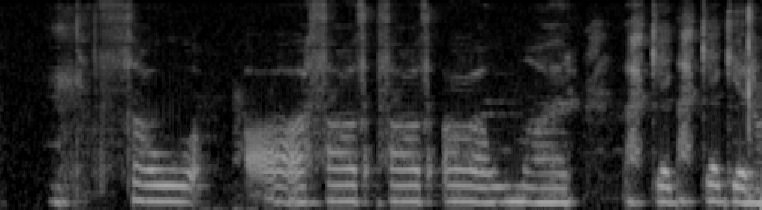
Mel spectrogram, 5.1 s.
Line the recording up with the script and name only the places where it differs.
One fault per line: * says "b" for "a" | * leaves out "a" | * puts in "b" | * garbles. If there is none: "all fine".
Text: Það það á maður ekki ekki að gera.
all fine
